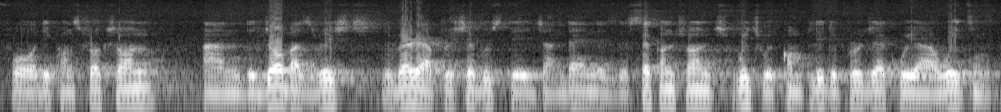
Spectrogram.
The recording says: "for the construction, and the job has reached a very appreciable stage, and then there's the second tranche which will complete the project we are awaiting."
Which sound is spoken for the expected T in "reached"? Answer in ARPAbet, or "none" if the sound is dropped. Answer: T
